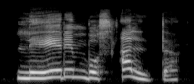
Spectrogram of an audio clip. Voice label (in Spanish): leer en voz alta; span 1103 intermediate spanish; Module 2 Expressions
